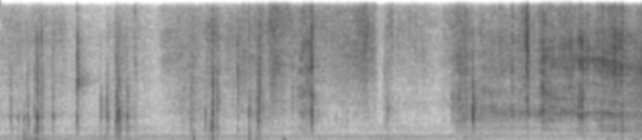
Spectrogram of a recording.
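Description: Fingertips grip and squeeze a full, soft white and yellow plastic pouch of wet wipes lying on a wood-pattern table. The result is a steady run of soft, irregular crinkling with sharp, bright plastic crackles scattered throughout at a fairly quiet level.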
